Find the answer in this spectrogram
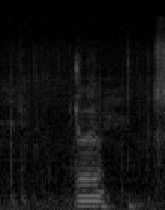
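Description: A pause in a man's spoken address, broken about a second in by one short held vocal sound, like a hesitation, over faint light tapping in the room.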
